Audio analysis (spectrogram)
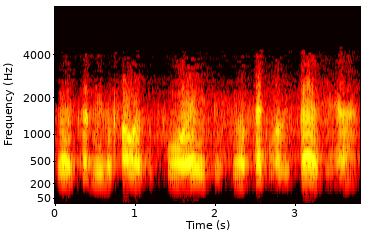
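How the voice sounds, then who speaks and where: A thin, lo-fi old radio broadcast carries an easygoing hotel clerk who is hard of hearing. His very husky male voice hesitates, rambles and repeats itself in 1950s radio drama fashion. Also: mid-range voice, a little fast. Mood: chatty, confiding. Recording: tinny, muffled old radio broadcast recording.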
